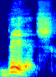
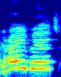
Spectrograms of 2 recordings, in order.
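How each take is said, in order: First: It is said in a nasty, hostile tone. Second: It is said in a friendly, playful tone.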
